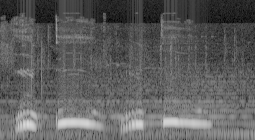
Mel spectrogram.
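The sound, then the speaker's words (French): A pigeon kept in a golden cage coos four times, alternating short throaty coos with longer drawn-out ones, low in pitch and fairly clear, with no voices. “un petit pigeon. Un pigeon qui te fixe intensément dès qu'il en a l'occasion.”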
